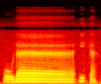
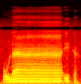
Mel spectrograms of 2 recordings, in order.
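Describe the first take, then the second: First: أولئك slow, thin madd and clear kasra on the hamza; correct pronunciation. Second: أولئك pushed through the nose, slow; nasal mispronunciation. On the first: Sheikh modelling the correct أولئك, slow. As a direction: say أولئك slowly from the throat. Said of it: "فأقول أولئك". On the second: Sheikh imitating reciters who nasalize the vowels. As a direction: say أولئك nasally, on purpose wrong. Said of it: "يخرج هذه الحروف من الخيشوم". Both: Shown as a demonstration.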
